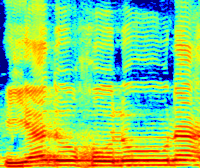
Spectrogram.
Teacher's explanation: دال پہ آپ قلقلہ کریں گے، یہ قلقلہ کبیرہ کہلاتا ہے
